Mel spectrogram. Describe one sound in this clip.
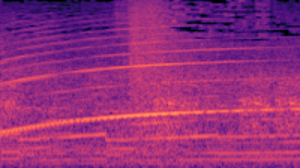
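A car crashes into another car with a thud.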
